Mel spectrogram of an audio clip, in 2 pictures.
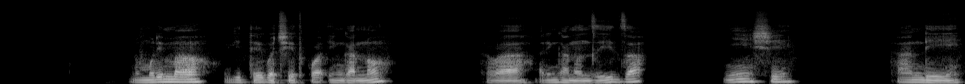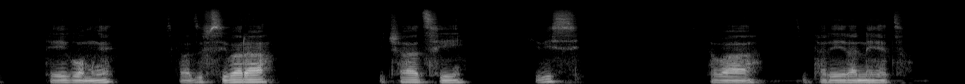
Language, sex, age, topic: Rundi, male, 25-35, agriculture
